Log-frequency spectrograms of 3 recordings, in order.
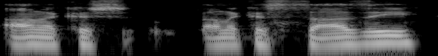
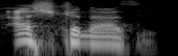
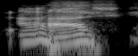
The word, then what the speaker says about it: Ashkenazi: There are the Anakasazi, I think, or I don't know. Ashkenazi. Ashkenazi. I can never pronounce that. Ashkenazi.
